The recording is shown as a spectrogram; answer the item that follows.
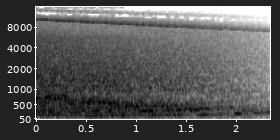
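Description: The fading tail of a neurofunk drum and bass track: a hissing electronic noise wash dies away with no bass or beat left, while a thin high tone glides slowly downward.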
